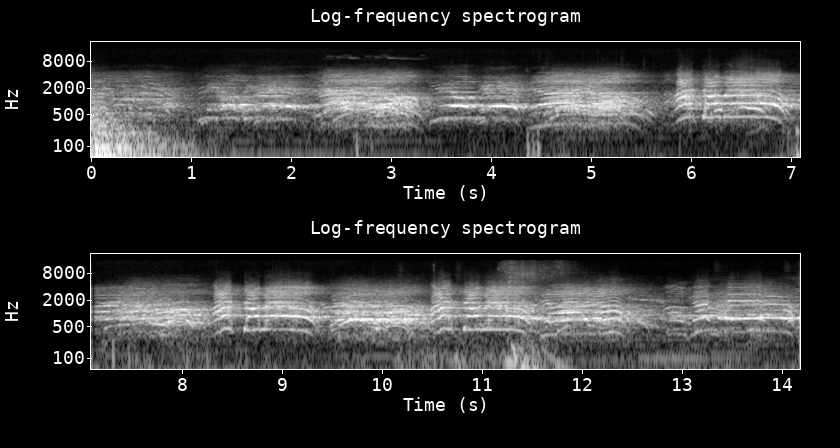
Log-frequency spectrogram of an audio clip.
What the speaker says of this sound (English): Did I just hear an EDG as well as a BLG coming out from the crowd?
